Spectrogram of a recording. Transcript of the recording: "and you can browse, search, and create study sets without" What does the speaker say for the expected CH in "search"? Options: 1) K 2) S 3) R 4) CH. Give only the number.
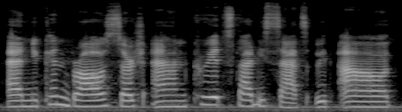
4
